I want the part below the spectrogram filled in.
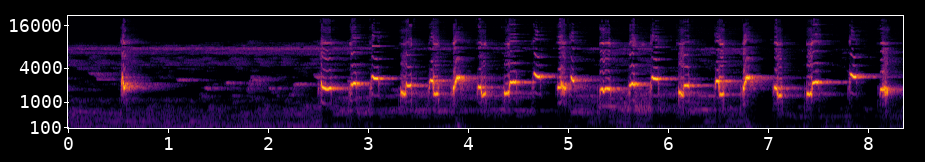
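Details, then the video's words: Sooty-headed bulbul song at night, played as a therapy track for training birds: after a lone note, a fast run of short, bright, bubbling whistled phrases, rising and falling, repeated about three or four times per second with no other sounds. "terapi trucukan di malam hari"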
